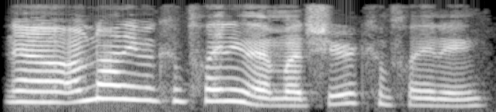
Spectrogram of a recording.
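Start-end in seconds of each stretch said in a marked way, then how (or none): none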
